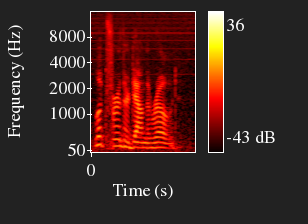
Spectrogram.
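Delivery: gentle, calm, reassuring, soothing voice. Retelling the teacher's words to them on the road: retelling calm, soothing voice. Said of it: "in a calm and soothing voice".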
